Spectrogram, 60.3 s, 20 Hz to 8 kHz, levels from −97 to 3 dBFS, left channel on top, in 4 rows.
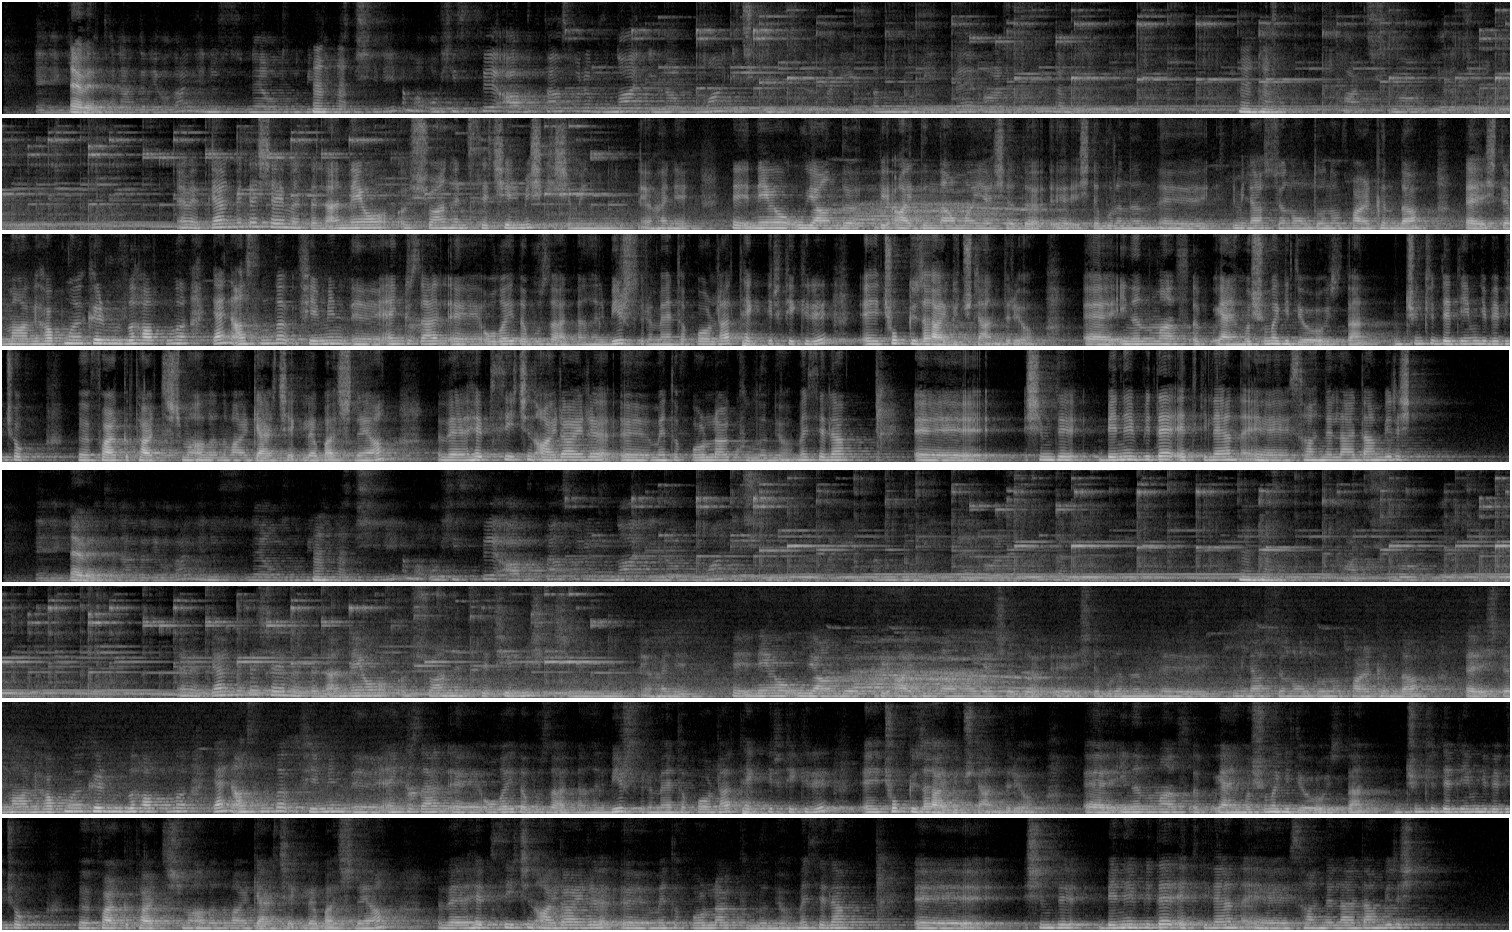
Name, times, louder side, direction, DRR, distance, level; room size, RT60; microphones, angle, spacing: voice 1, 0.0-11.8 12.5-12.8 13.3-15.6 15.8-16.0, left 1 dB, 25° left, 2 dB, 2.2 m, -44 dB
voice 2, 0.7-1.0 3.1-3.4 12.4-12.8 16.8-22.0 22.4-45.5 46.0-55.1 55.5-59.3, left 2 dB, 80° left, 10 dB, 1.5 m, -32 dB
sound 1, 5.4-21.2, right 4 dB, 5° right, 6.0 m, -42 dB
sound 2, 17.7-34.3, right 2 dB, 35° right, 4.2 m, -48 dB
28.5 x 14.5 x 8.3 m, 2.1 s
head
